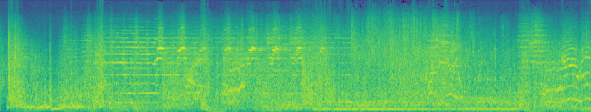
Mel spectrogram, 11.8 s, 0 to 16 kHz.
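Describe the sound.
Gunfire aimed at a charging shark of about 25 feet and three tons: heavy, loud blasts in a dense, continuous din with sustained tonal layers running underneath throughout.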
